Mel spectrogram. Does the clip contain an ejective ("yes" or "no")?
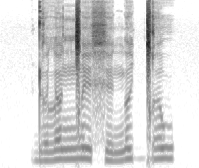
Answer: no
